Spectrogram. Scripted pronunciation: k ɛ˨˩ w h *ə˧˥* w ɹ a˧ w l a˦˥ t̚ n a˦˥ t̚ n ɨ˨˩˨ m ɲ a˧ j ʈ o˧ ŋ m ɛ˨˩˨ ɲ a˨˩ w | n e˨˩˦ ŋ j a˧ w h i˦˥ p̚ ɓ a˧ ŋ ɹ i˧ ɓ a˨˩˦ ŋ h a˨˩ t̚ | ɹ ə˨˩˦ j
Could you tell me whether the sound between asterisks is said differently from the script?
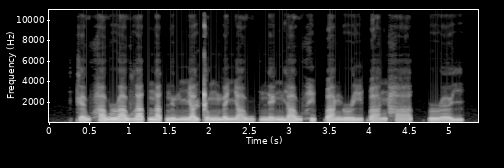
yes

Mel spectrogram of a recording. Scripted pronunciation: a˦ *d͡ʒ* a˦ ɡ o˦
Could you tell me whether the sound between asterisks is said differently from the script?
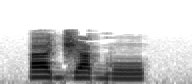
no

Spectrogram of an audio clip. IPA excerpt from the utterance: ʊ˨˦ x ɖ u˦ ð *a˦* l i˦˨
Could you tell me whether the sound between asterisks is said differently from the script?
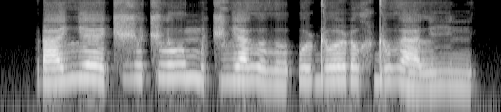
yes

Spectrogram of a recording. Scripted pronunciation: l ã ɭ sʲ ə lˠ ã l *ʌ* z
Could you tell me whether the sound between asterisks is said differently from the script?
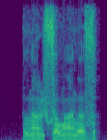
no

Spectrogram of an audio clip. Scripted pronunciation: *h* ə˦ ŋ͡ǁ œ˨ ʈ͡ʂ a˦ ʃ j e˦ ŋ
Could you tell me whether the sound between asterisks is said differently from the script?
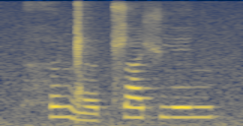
no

